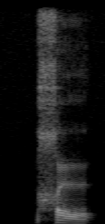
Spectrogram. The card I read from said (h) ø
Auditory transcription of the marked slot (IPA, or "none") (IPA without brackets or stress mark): χ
